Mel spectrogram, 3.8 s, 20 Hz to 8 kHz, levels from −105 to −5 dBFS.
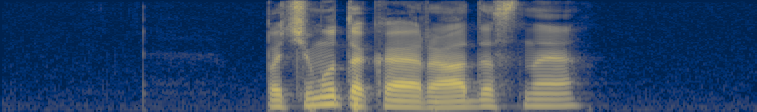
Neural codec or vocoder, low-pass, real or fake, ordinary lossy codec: none; none; real; none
